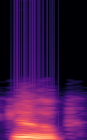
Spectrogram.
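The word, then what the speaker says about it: Sqoop: Probably wouldn't do streaming so much, but certainly you could use Scoop, the classic Hadoop tool, and that's spelled S-Q-O-O-P, to pull data out of Hadoop and put it into HDFS.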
